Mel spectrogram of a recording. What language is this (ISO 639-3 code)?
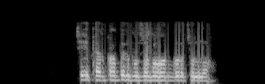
ben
